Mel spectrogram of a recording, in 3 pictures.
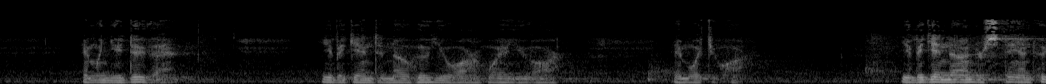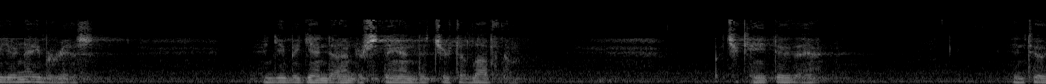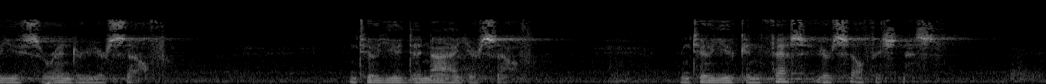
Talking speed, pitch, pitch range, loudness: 105 wpm, 100 Hz, 90-115 Hz, -35 LUFS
